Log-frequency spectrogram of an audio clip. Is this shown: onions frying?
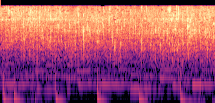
yes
